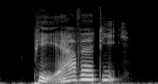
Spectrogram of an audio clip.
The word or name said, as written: pr.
